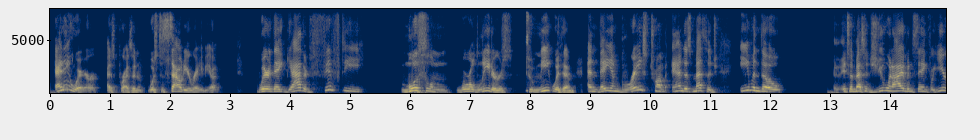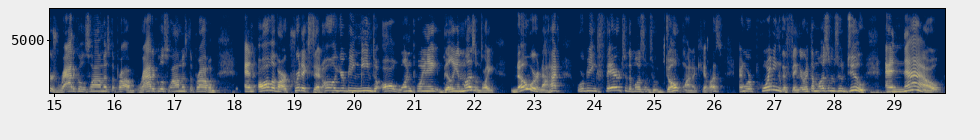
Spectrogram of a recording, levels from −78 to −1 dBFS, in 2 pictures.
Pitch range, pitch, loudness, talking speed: 190-245 Hz, 210 Hz, -25 LUFS, 185 wpm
